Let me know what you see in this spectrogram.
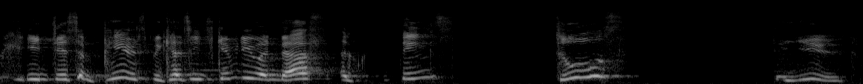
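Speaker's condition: Torsion dystonia; walking again after 2.5 years of water therapy

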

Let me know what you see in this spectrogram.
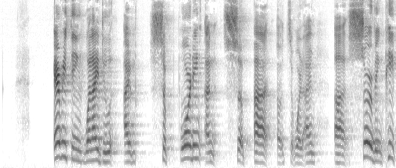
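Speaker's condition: Aphasia after stroke; massive stroke, adult onset, one week comatose, numb hand, aphasia affecting talking, reading, writing, singing; could not talk, read or write at first, friend helped with talking, hard to memorize, halting telegraphic sentences

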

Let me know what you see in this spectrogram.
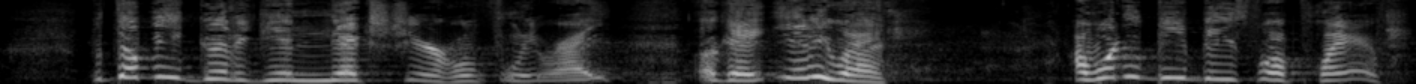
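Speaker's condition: Cerebral palsy; congenital

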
